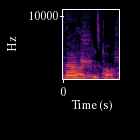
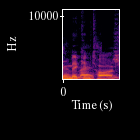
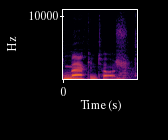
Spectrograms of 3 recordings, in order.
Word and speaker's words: Macintosh: Macintosh. Okay. I I didn't want to pronounce your last name wrong, so the um the introduction beforehand. I just It looks like Mintosh at first glance, but it's Macintosh.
